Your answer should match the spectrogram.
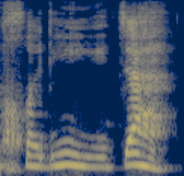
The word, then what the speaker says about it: Khadijah: Like when you want to stop, you pronounce it as ha. For example, when you have Khadijah, Khadijah, what actually ends the word Khadijah or the name Khadijah is ta marbuta.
